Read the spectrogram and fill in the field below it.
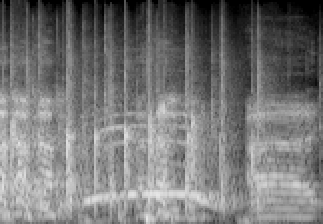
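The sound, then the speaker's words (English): An audience claps, a steady patter of many hands with crisp, irregular slaps that stay fairly loud throughout, while a man speaks over the applause. “No applause break for my bravery there.”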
